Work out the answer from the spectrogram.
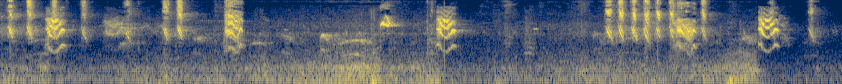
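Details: Calls of a female double-collared seedeater, played to warm up males for singing contests; high thin chirps fall singly and in quick bursts of five or six notes, with short silent gaps between.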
